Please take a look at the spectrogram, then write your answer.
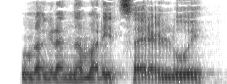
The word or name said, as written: lui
